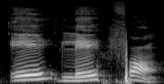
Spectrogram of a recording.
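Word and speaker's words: éléphant: accent एगू है जैसे ई एल ई पी एच ए एन टी इन दोनों में दो जो ई है यहां पर हमारे पास इनमें एक्सेंट एक है यानी कि एक्यूट एक्सेंट है तो इस इनको पढ़ते हैं एले फो एले फोम मीस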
